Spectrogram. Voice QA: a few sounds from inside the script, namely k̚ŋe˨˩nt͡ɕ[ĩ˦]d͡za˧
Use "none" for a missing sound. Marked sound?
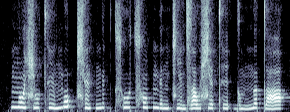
ĩ˨˩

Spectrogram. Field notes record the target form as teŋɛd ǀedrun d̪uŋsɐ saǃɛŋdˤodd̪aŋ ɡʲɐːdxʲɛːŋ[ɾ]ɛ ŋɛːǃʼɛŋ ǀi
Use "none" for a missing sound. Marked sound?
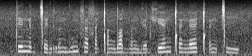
ǃ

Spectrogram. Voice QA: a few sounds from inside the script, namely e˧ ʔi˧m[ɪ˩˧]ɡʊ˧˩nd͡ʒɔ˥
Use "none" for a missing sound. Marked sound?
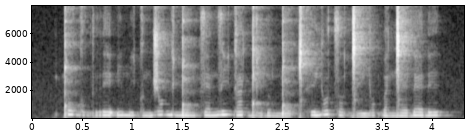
i˩˧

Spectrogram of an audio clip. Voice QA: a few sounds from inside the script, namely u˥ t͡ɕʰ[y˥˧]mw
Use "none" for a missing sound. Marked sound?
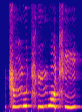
y˧˥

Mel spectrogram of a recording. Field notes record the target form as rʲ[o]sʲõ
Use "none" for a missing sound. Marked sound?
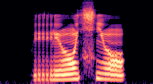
õ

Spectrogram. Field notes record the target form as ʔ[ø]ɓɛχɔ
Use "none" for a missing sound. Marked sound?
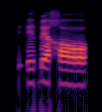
e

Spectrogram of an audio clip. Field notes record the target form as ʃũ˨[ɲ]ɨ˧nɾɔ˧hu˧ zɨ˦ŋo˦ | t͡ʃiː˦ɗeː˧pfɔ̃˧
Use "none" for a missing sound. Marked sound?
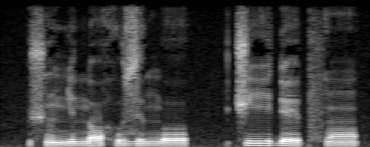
ɲ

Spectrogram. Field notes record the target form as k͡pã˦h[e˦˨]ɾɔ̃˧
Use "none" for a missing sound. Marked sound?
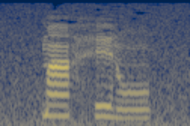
e˦˨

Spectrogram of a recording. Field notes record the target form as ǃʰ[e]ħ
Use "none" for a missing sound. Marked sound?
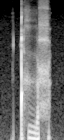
ɨ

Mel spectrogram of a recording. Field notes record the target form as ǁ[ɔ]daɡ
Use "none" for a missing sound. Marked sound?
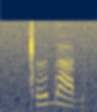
ə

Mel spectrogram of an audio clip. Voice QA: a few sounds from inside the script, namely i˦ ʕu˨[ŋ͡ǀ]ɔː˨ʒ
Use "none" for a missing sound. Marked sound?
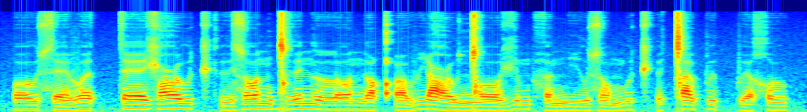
ŋ͡ǀ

